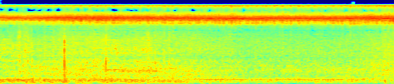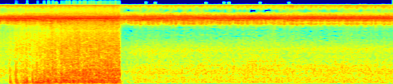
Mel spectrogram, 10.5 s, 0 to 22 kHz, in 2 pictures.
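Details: 2004 Ford Expedition 5.4L idling cold at -8°C: a thin high tone, then a harsh belt squeal swells and cuts off abruptly. It coincides with an alternator voltage drop and sometimes stops when shifting to neutral or into gear. Never happens above 0°C.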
